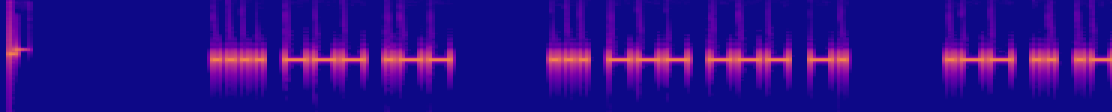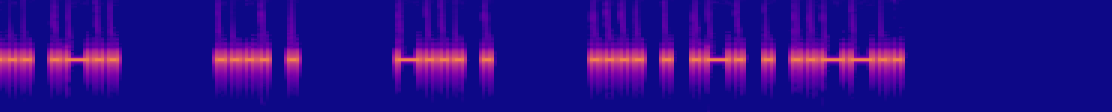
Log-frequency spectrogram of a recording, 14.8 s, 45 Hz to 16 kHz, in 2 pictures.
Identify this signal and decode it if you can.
Morse code, heard as a keyed tone, about 25 wpm, 700 Hz. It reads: HOW SOON WILL HE BE HERE?
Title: 2x Word-Spacing - Sentences from Top 400 Words - 25wpm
